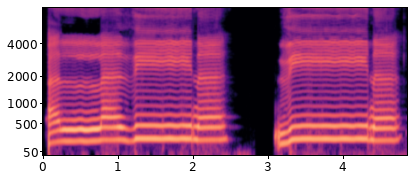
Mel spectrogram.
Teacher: bacaan kita flat nadanya, tapi kadarnya tetap 2 kali ayun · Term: matobi'i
